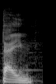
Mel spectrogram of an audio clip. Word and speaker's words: thyme: यही होता है THYME, H वर्ड साइलेंट होते हैं, इसको पढ़ते हैं टाइम।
